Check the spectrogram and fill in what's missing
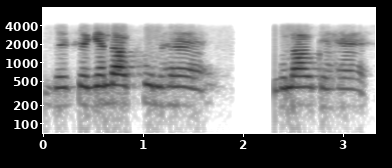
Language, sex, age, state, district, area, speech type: Hindi, female, 30-45, Bihar, Begusarai, rural, conversation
